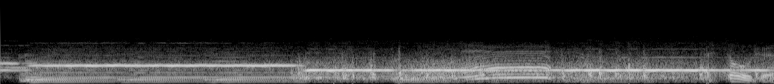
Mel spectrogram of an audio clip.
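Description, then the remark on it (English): A reluctant steer, pulled by a soldier riding a horse across a desolate Wyoming plain on a raw, bitter day in 1868, lets out a single long, drawn-out low partway through, rising and falling in pitch over a steady whistling, wind-like drone that runs the whole way. “Behind him, the soldier pulls a reluctant steer.”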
